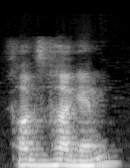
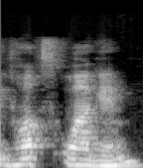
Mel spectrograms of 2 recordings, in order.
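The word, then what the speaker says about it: Volkswagen: আমরা সবাই নামকর একটা গাড়ির কোম্পানি ফক্সভাগেন, এটার নাম আমরা জানি, আমরা ছোটবেলা থেকে শুনেছি ভক্স ওয়াগেন, এটা ইংরেজি উচ্চারণ, কিন্তু জার্মান ভাষায় এটার,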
